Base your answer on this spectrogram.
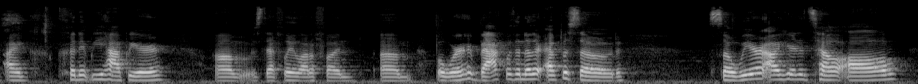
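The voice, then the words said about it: Sick, congested-sounding voice. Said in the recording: “As you can hear in my voice, I'm sick again”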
